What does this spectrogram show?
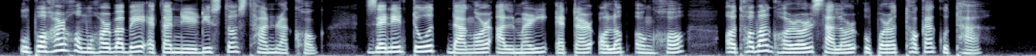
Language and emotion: Assamese, neutral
